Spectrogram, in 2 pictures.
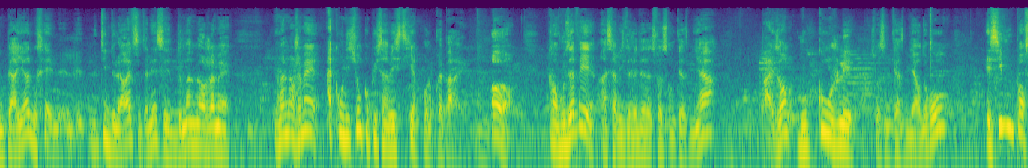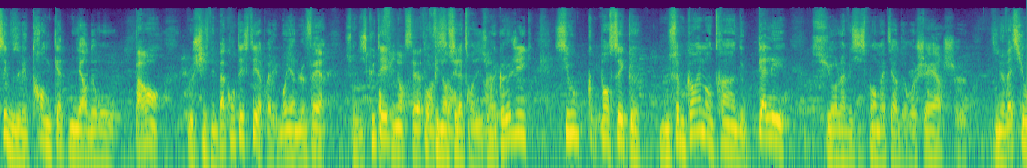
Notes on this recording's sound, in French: enregistrée lors de La REF du Medef le 29 août 2023 à l'Hippodrome de Longchamp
